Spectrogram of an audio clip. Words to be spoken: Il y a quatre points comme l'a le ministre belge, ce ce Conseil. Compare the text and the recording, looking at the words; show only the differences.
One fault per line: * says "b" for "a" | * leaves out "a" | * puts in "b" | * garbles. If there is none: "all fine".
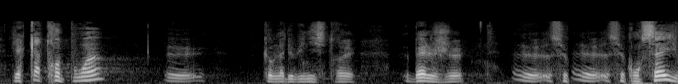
all fine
